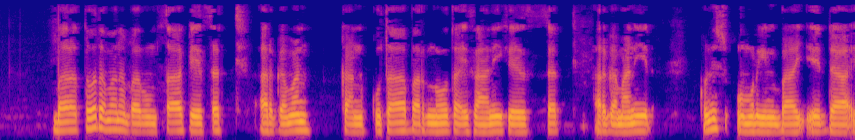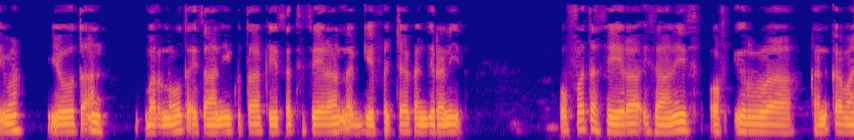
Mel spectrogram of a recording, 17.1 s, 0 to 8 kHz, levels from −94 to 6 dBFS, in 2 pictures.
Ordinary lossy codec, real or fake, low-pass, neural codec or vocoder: MP3, 32 kbps; fake; 7.2 kHz; codec, 44.1 kHz, 7.8 kbps, DAC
